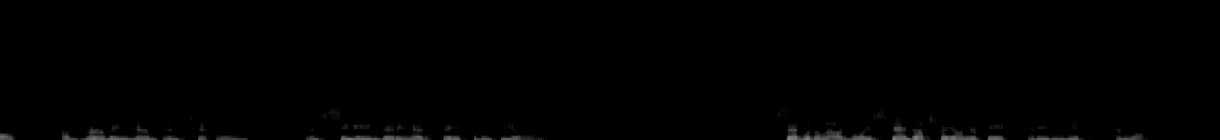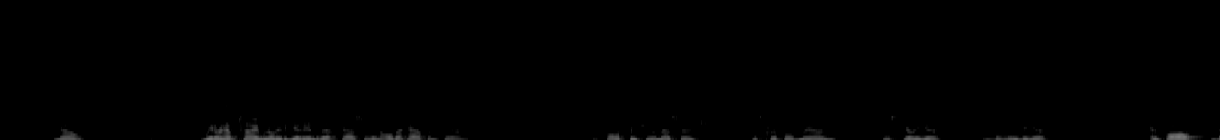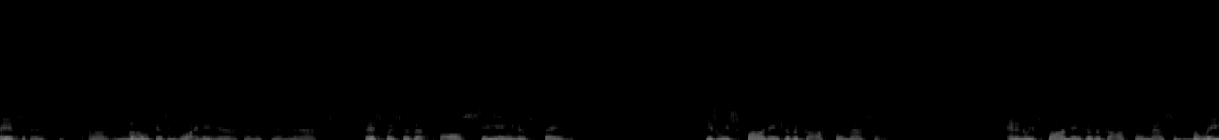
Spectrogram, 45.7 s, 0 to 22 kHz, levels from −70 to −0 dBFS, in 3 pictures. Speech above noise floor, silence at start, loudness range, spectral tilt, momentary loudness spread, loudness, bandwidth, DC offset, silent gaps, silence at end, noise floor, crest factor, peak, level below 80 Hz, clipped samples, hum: 34 dB; 0 s; 8 LU; -8 dB/octave; 14 LU; -48 LUFS; 13 kHz; under 0.1%; none; 0 s; -81 dBFS; 20 dB; -30 dBFS; -82 dBFS; under 0.1%; none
